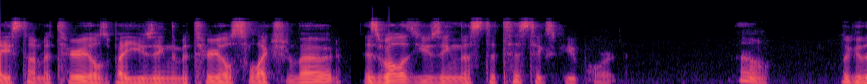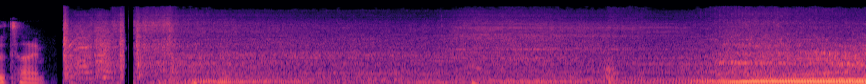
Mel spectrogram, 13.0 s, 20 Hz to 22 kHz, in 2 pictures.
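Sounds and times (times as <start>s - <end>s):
car engine revving: 7.0s - 13.0s.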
